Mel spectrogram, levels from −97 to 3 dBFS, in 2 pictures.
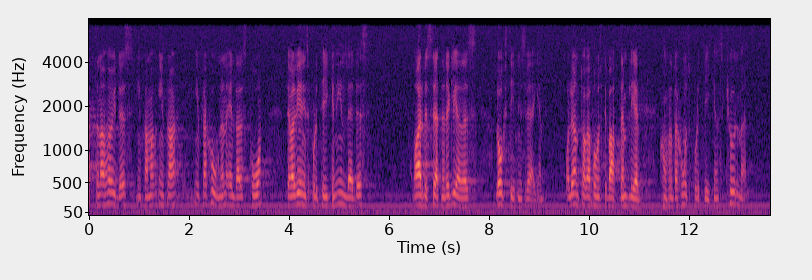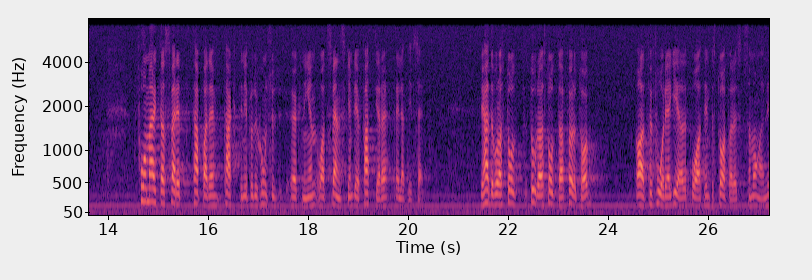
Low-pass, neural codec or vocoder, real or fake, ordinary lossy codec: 7.2 kHz; none; real; none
